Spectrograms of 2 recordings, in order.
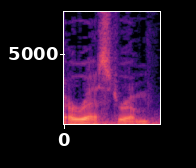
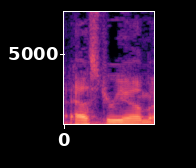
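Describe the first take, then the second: First: It has an extra syllable, sounding like Erestrum. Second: It sounds like the supplement name Estrium. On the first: This is how the speaker says it. The speaker calls it right. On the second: This is how many other people say it. The speaker calls it wrong.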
